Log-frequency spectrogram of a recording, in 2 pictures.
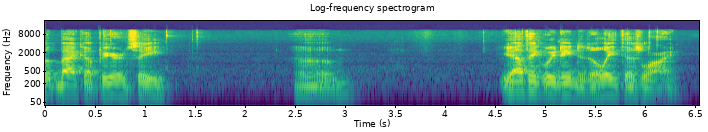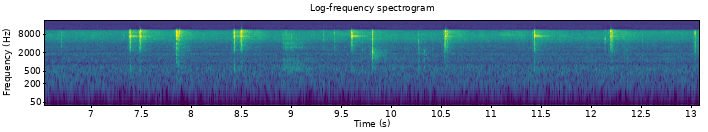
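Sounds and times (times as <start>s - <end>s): computer mouse clicks: 0.6s - 1.6s, 7.4s - 8.6s, 9.3s - 10.7s, 11.4s - 12.4s.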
